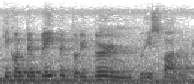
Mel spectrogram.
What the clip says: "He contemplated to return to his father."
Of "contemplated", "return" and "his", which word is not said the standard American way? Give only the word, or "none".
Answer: his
